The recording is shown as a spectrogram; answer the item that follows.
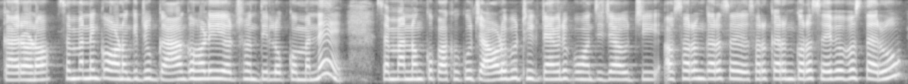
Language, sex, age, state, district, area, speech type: Odia, female, 45-60, Odisha, Kandhamal, rural, spontaneous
